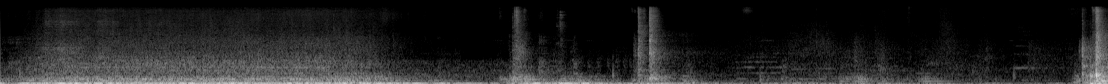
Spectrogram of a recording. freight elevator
0:00.0 0:07.2

